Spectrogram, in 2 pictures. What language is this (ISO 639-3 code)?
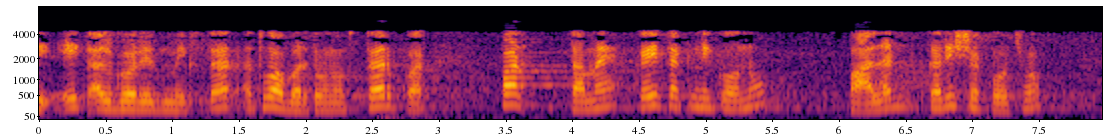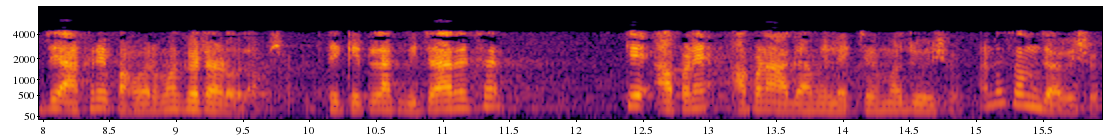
guj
